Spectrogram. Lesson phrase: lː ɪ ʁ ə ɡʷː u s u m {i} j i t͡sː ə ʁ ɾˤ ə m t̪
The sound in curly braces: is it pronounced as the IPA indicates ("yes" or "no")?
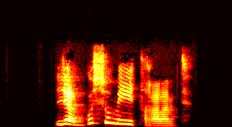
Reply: yes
